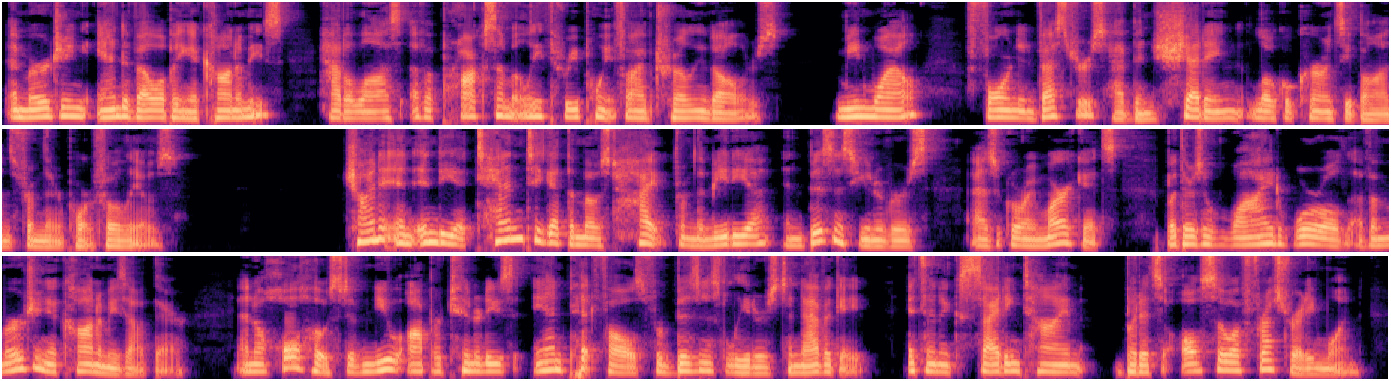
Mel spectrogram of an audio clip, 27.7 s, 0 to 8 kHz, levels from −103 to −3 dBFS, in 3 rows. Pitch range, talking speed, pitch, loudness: 115-145 Hz, 160 wpm, 130 Hz, -20 LUFS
